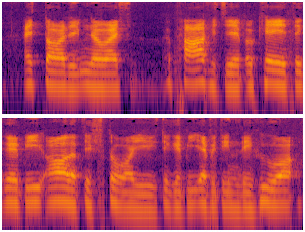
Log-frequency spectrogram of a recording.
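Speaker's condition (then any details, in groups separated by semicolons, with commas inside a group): Profound deafness, deaf accent; born profoundly deaf, 95 db loss both ears, cause unknown, sensorineural, cochlear implant, earlier hearing aids; hears through cochlear implant on side of head, hearing aids gave about 10% of current hearing; sounds different, listeners ask where accent is from, parents taught speech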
